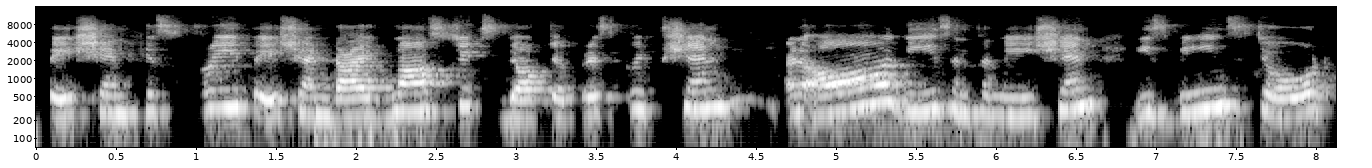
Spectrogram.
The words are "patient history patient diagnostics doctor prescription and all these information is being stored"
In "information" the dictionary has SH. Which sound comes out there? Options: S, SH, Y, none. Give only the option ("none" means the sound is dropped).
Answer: SH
